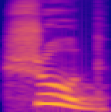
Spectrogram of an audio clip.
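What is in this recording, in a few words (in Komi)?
"шуд", Komi, female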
